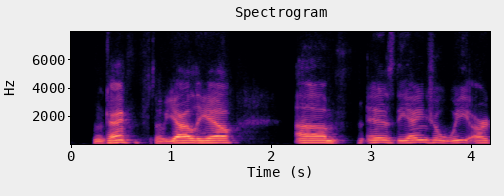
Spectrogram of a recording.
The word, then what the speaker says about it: Yeliel: So the second Goetic angel is Yaliel, is how I have always heard it pronounced. And when I look up the phonetic pronunciation, that is what it comes up as a Y, Y-E-H dash Lee Lee dash Ell.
